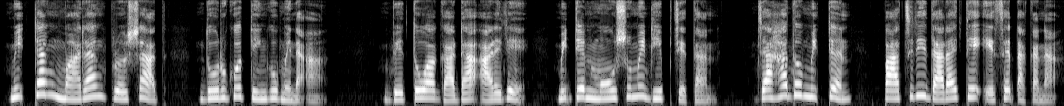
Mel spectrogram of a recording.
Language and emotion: Santali, neutral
